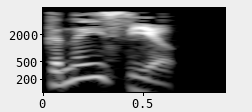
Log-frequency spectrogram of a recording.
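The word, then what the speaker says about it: Gnasio (γνήσιος): 在希腊文里面，真这个字读作 Gnasio， Gnasio 这个字就等于是在希腊文中的另外一个字叫做 Philos，亲爱的。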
